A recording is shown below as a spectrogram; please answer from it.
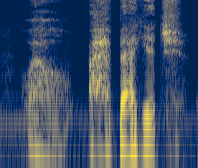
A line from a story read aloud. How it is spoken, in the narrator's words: whispered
